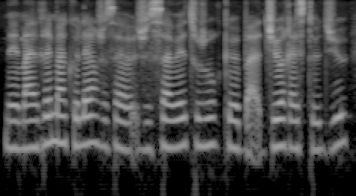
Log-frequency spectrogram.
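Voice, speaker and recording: Woman in her twenties, interview guest, earnest, hesitant, soft laughs, slightly low pitch. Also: level tone, moderate pace, no room sound. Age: 20s. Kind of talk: personal testimony interview.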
